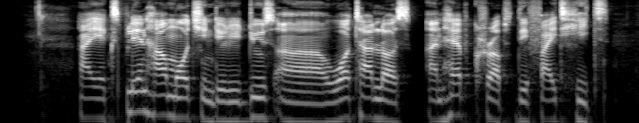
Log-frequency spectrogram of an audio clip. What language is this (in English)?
Nigerian Pidgin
